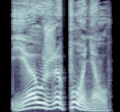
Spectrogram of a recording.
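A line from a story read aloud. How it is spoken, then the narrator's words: Icy reply. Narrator (Russian): ледяным тоном ответил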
